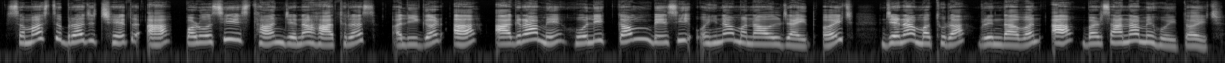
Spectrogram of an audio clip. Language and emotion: Maithili, neutral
